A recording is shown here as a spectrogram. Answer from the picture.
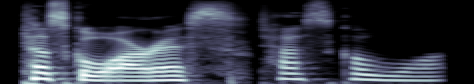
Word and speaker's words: Tuscarawas: Because I deal with that one a lot and I don't know how to pronounce it. Tuscarawas.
